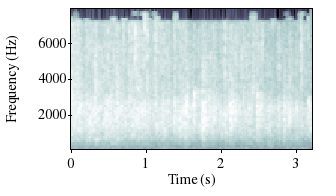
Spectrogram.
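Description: A crowd applauds steadily, many hands clapping in a dense, continuous wash that holds at an even, moderately loud level for a few seconds with no talking.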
